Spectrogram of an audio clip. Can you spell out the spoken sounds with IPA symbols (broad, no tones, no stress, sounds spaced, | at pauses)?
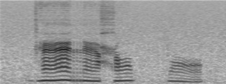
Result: ɡʱ æ r æ ħ ɔ pː ɔ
